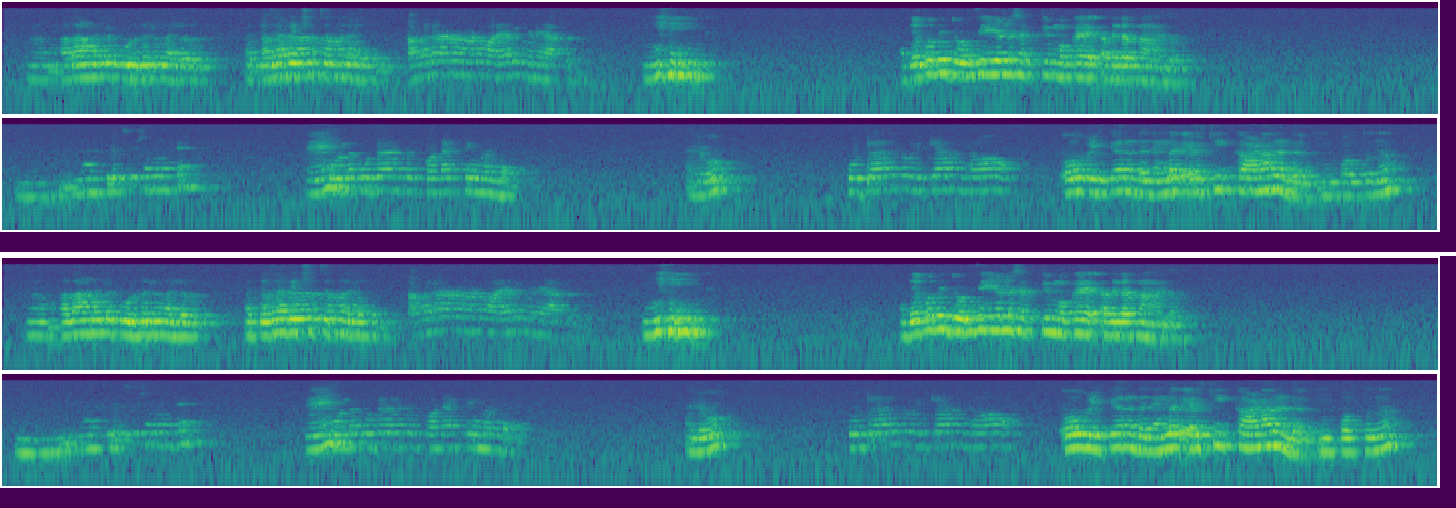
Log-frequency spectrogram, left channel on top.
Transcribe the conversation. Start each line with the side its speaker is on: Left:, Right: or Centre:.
Right: ഉം അതാണല്ലോ കൂടുതൽ നല്ലത്, മറ്റേതിനെ
Left: അവനാണ്
Right: അപേക്ഷിച്ചിട്ട്
Left: നമ്മുടെ
Right: നല്ലത്.
Left: അവനാണ് നമ്മുടെ വയർ ഇങ്ങനെ ആക്കുന്നത്.
Right: ഹി ഹി ഹി അതേപോലെ ജോലി ചെയ്യാനുള്ള ശക്തിയും ഒക്കെ അതിൻ്റ അകത് ന്നാണല്ലോ. <unintelligible>
Left: നാട്ടു വിശേഷങ്ങളൊക്കെ, സ്‌കൂളിലെ
Right: ഏ
Left: കൂട്ടുകാരൊക്കെ കോടാക്ട് ചെയ്യുന്നുണ്ടോ?.
Right: ഹലോ
Left: കൂട്ടുകാരൊക്കെ വിളിക്കാറുണ്ടോ?.
Right: ഓഹ് വിളിക്കാറുണ്ട്. ഞങ്ങള് ഇടക്ക് കാണാറുണ്ട് ഉം പുറത്തുന്ന്.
